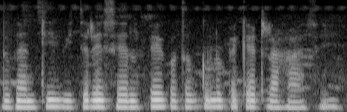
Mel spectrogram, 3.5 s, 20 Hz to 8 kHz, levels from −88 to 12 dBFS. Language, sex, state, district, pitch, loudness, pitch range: Bengali, female, Assam, Hailakandi, 170 Hz, -17 LUFS, 165-175 Hz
